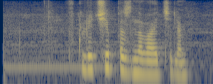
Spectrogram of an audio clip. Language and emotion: Russian, neutral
